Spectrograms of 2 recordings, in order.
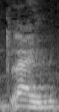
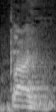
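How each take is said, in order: First: ক্লাইম্ব ending in a sounded b; voiced final b. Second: ক্লাইম্ব said as "klaim", no b; silent b. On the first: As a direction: pronounce the written b in ক্লাইম্ব. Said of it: "বি এর উচ্চারণটা থাকবে না". (ক্লাইম্ব-এর শেষে ব শোনা যায়) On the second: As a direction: end ক্লাইম্ব on the m, dropping the b. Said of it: "বি এর উচ্চারণটা থাকবে না, হবে হচ্ছে". (ক্লাইম্ব-এর ব বাদ দিয়ে "ক্লাইম") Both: Shown as a demonstration.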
